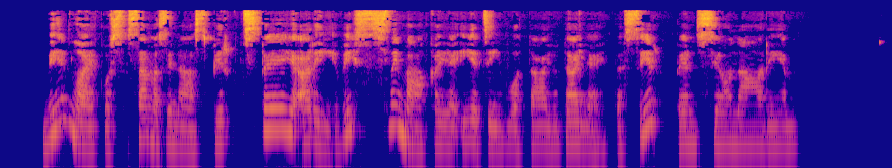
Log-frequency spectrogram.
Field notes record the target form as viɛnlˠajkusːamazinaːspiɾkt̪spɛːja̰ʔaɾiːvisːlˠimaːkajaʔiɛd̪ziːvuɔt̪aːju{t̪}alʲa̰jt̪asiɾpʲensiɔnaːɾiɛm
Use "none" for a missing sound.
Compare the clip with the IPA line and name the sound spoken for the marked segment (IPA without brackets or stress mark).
d̪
